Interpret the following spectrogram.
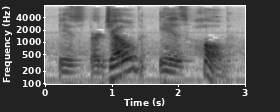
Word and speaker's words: Job: nemas Esther is eser hob is or job is hob spelled exact same way just said instead of the J it's pronounced as H hob Psalms is salmos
